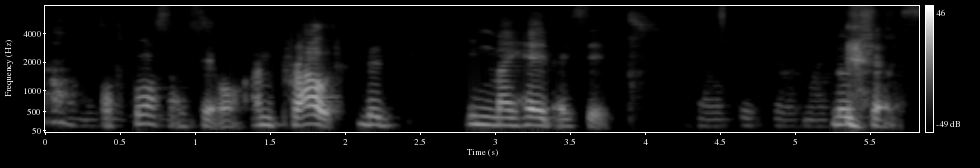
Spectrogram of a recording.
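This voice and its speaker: A somewhat breathy woman with a French accent, taking long, frequent pauses. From France. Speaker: event producer, business owner. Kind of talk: interview answer.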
